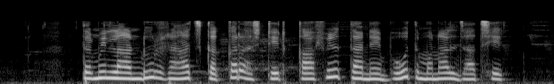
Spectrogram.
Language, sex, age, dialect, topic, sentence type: Magahi, female, 18-24, Northeastern/Surjapuri, agriculture, statement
